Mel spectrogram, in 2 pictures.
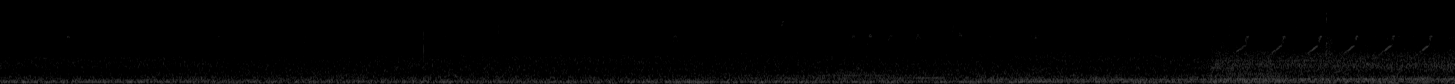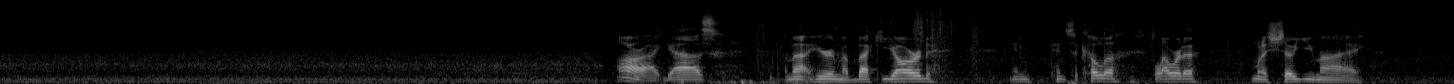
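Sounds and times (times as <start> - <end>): quick short bird chirps: 12.1 - 14.5.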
